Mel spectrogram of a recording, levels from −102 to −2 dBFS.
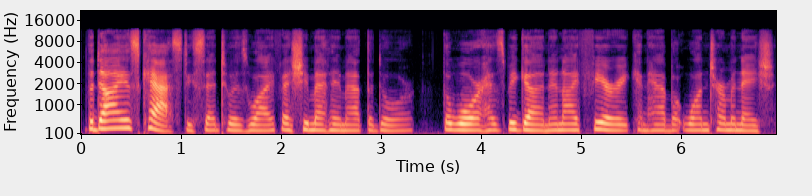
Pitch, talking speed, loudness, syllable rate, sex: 195 Hz, 250 wpm, -20 LUFS, 5.2 syllables/s, female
